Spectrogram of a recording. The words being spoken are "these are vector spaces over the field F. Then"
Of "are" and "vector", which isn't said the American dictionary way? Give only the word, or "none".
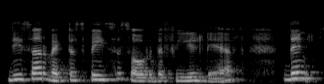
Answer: none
